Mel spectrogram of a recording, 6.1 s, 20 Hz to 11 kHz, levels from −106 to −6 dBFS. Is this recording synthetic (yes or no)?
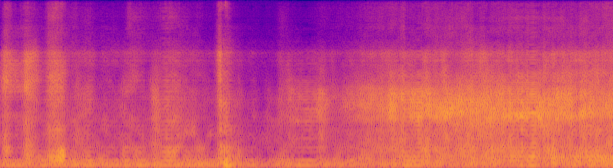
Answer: yes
